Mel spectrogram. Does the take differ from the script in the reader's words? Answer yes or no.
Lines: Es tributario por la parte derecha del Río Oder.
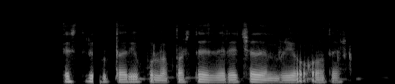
no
